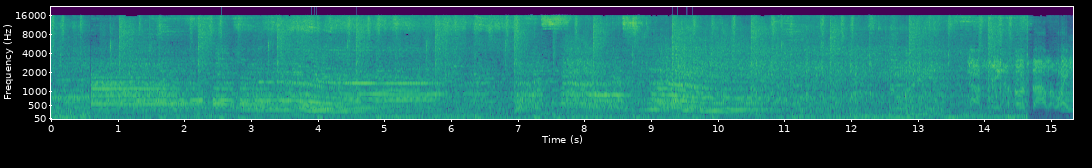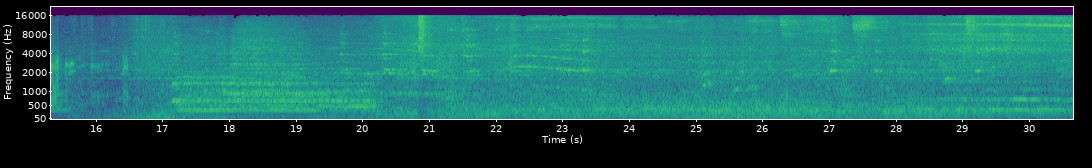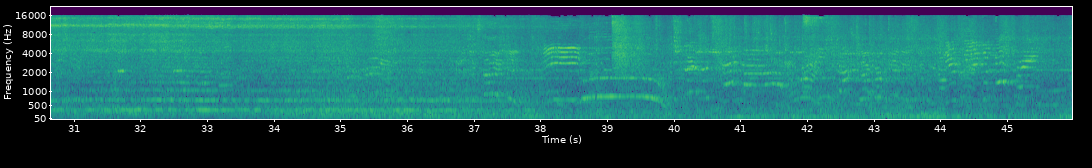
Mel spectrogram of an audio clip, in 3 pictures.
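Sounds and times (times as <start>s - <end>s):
train wheel clatter: 0.0s - 14.6s
locomotive horn chord: 0.0s - 15.8s, 17.1s - 20.4s, 28.9s - 37.9s
heavy engine rumble: 0.0s - 16.8s
wheel squeal: 19.7s - 23.7s.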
